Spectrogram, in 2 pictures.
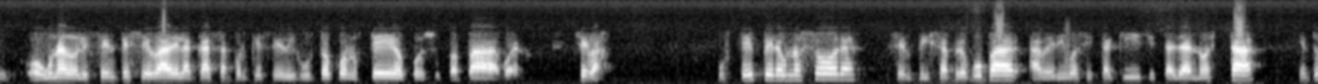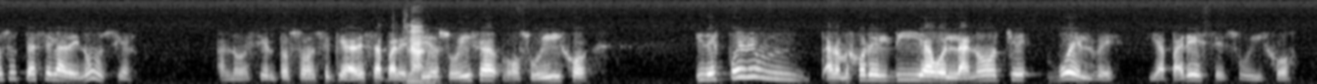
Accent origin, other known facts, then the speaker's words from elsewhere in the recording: Tunuyán, Mendoza, Argentina; yo que soy de Tunuyán, sí.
